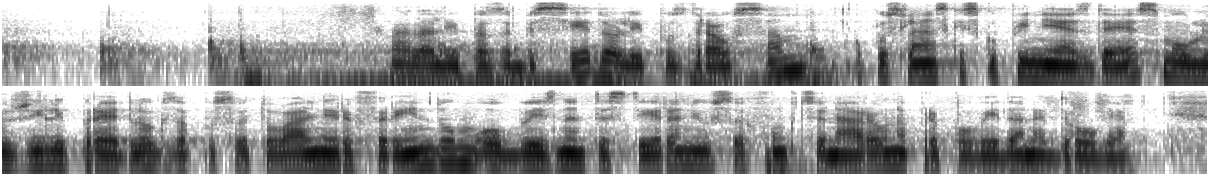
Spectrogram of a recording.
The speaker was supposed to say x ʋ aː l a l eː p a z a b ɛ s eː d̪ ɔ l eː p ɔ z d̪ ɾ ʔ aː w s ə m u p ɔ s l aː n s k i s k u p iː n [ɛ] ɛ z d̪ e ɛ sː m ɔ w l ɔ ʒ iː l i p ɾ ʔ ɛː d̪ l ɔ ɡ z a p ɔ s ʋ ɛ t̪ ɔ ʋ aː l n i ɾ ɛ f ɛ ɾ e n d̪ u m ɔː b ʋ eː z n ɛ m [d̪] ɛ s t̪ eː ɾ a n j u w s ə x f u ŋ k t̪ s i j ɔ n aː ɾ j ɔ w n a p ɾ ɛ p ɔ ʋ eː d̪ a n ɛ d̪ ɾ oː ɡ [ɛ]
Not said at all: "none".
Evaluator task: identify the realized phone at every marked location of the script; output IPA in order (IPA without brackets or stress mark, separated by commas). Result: i, t̪, ɛ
